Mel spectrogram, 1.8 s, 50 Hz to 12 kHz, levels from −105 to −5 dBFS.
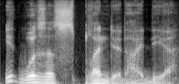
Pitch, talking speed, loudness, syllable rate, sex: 105 Hz, 165 wpm, -17 LUFS, 4.2 syllables/s, male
